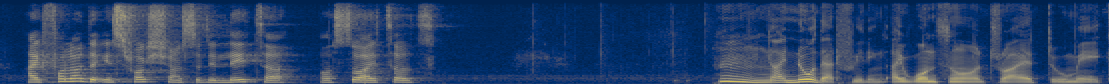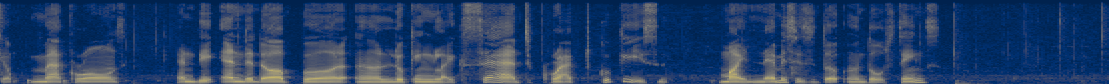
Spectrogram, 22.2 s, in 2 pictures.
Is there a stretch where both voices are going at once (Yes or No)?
No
